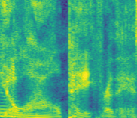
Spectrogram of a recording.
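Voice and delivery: low, slow villain threat; slow theatrical villain menace. Acted. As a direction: growl it like a cartoon villain. Repeated revenge vow.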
